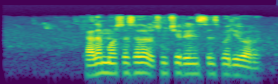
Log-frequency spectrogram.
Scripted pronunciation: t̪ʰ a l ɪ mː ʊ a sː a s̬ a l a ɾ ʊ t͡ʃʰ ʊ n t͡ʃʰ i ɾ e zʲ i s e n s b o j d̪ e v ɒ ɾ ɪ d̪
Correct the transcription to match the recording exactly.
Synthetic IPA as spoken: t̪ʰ a l ɪ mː ʊ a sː a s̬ a l a ɾ ʊ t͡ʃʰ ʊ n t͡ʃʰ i ɾ e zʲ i s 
